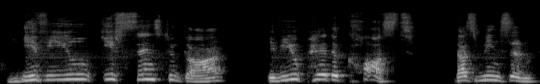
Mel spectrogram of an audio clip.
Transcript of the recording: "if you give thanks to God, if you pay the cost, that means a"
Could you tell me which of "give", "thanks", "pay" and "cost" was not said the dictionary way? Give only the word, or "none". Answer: thanks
